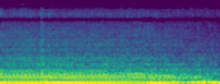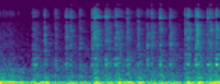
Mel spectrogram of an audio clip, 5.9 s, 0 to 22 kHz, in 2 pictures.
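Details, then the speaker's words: Chevrolet Camaro with Holley EFI-controlled 5.3 LS V8 idling lumpy and stumbling, plug wires on: cylinders 3, 5, 7 have no spark, only 1 and evens fire; dead-cylinder misfire. "number one has fire number uh three does not have fire number five does not have fire number seven does not have fire"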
